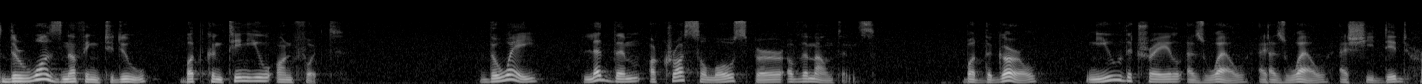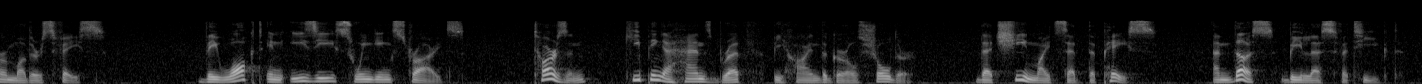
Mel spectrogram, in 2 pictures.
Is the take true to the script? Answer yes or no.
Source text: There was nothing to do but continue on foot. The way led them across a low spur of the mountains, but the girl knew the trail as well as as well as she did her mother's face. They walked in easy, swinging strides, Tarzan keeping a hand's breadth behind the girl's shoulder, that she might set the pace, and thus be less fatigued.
yes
